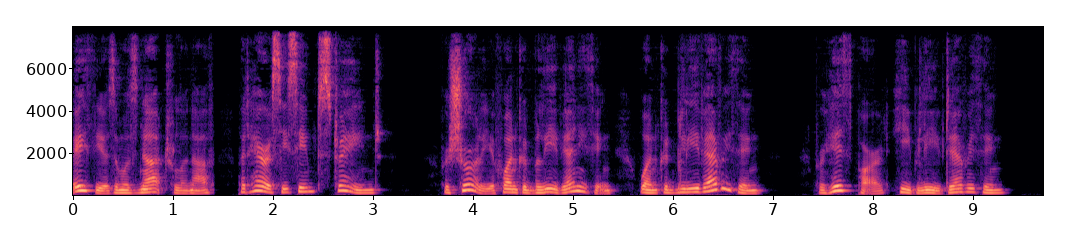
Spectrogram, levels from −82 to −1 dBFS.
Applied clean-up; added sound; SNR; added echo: none; none; none; none.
